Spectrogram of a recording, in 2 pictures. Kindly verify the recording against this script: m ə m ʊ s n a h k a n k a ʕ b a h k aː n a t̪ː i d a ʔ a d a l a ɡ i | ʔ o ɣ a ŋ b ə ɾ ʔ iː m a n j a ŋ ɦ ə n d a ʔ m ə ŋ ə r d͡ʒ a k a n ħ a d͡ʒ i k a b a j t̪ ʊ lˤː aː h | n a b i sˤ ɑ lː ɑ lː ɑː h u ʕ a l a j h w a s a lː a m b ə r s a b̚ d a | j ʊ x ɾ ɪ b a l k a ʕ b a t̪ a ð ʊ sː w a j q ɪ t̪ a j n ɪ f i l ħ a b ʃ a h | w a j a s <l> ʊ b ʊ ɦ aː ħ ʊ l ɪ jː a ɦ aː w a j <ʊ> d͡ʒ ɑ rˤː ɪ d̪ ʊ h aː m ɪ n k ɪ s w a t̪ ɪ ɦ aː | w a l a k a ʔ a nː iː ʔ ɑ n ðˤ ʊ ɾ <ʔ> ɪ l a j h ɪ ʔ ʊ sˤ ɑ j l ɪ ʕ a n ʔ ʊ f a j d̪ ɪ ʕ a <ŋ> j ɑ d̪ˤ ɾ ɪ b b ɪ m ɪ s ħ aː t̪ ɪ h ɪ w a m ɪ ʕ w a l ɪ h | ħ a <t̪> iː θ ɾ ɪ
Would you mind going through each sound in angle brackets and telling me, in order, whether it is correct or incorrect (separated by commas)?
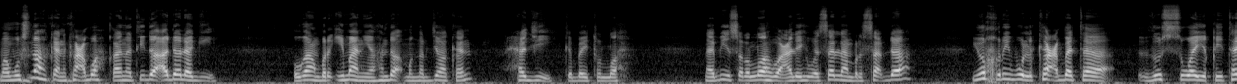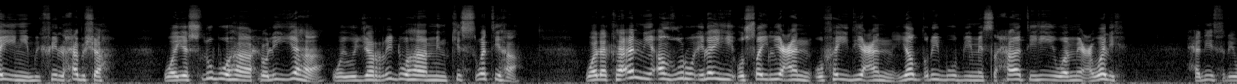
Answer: correct, correct, correct, incorrect, incorrect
